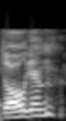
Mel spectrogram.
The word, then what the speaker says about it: Doan: have um Mr Doan or Dolan or Doan gosh okay the more obvious less French pronunciation welcome Mr Doan thank you hello everybody my name is Doan uh I come to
